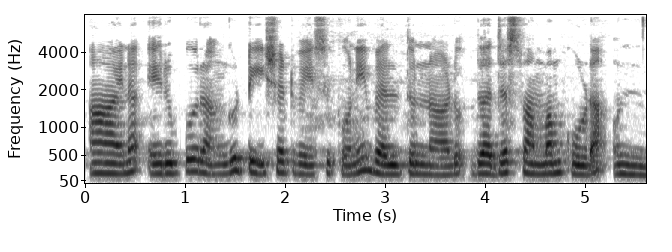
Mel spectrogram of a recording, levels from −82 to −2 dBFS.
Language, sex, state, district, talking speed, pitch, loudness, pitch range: Telugu, female, Telangana, Hyderabad, 95 wpm, 175 Hz, -16 LUFS, 170-190 Hz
